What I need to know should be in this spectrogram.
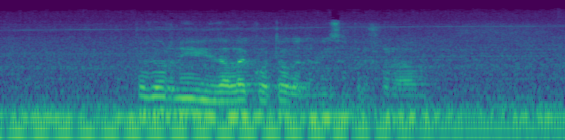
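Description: A young man speaks briefly and casually into a microphone.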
